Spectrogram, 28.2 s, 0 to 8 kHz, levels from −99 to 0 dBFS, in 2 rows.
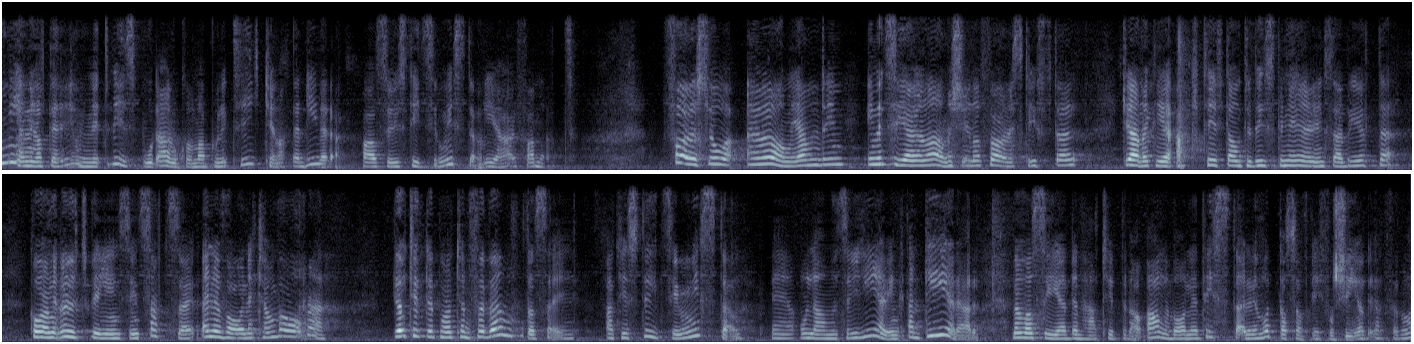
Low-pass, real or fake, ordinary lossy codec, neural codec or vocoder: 7.2 kHz; fake; none; codec, 24 kHz, 0.9 kbps, WavTokenizer, medium music audio release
